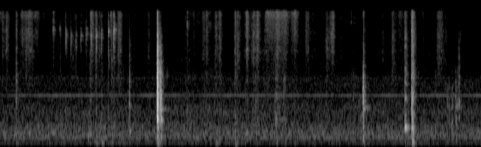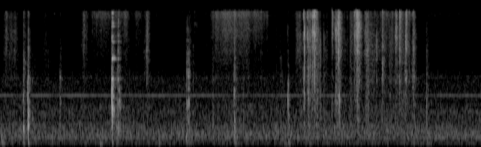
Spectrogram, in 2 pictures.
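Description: Kitchen handling sounds: scattered sharp knocks and clinks of things being picked up and set down, the loudest about three seconds in, with a stretch of rustling near the end, over a faint steady hum.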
